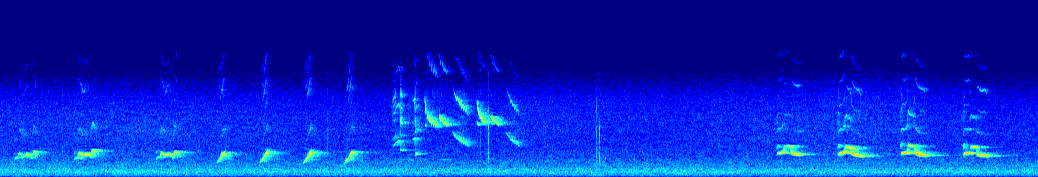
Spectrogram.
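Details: A song thrush in Alkmaar, Holland, sings bright whistled phrases, each repeated several times: a run of short rising notes, a high thin twitter, then a new phrase four times over.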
